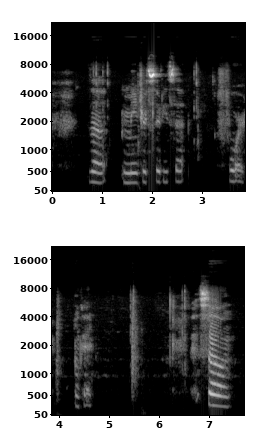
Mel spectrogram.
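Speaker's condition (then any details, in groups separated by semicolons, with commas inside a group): No condition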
